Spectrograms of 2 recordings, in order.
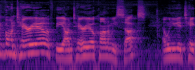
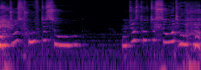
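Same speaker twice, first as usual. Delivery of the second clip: high whimpering fake sob; mock crying. Mock teary repeat.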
